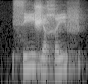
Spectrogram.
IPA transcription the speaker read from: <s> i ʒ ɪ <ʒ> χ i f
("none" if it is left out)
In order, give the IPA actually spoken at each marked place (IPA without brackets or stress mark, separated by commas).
s, none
